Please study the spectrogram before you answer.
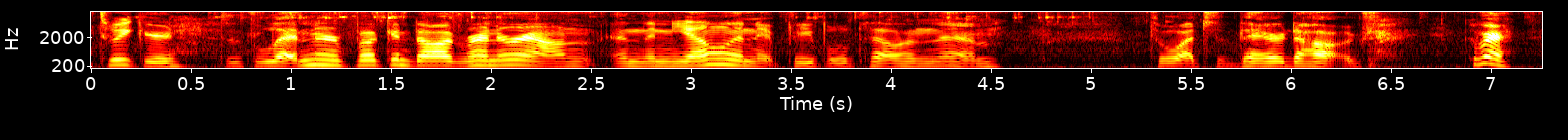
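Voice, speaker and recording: A woman's voice: mid-range voice, moderate pace. A woman vlogging while walking through a cemetery, ranting heatedly and swearing a lot. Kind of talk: casual walking vlog. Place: outdoors in a cemetery.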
